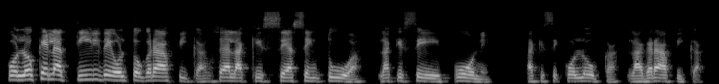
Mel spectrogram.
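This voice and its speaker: Slow, deliberate woman teacher on a video call. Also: deep voice, dry recording, clean studio sound. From Dominican Republic. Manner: slow, deliberate, repeats phrases. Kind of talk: online grammar lesson.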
